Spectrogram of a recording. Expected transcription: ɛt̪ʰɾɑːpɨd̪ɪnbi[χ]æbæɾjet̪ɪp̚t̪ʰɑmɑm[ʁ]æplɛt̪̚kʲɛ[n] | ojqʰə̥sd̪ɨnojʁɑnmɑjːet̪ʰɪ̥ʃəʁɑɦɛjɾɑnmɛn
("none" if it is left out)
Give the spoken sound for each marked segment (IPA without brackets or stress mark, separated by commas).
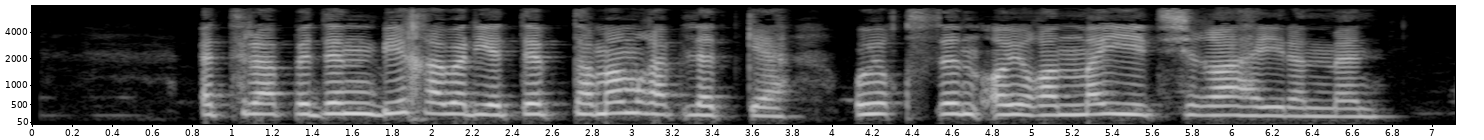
χ, ʁ, none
